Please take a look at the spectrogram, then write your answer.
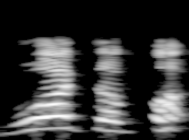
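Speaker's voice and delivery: loud, high outraged cry; exasperated yell. Retold or imitated. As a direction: shout it in disbelief. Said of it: "And you're like".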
